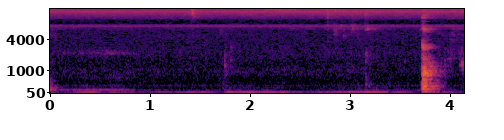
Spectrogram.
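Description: Quiet room with a faint low hum, then near the end a single short throat sound, a brief throat-clearing "hm" from a man who has just sipped wine.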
